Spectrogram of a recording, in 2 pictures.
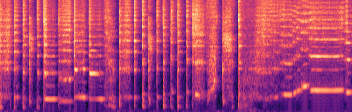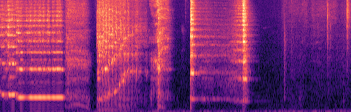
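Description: Peruvian pan flute played with beatboxing blown through the pipes: fast percussive beats with short notes, then a phrase of longer held notes stepping up and back down, and a few spaced final notes and hits near the end.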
